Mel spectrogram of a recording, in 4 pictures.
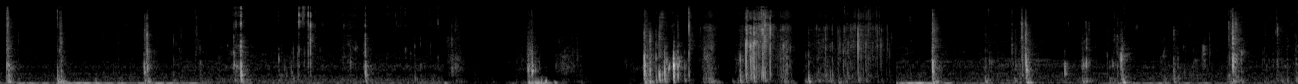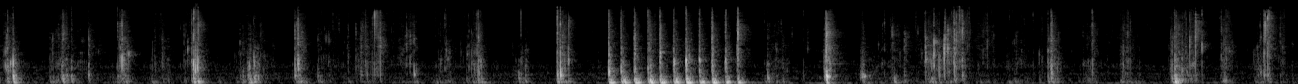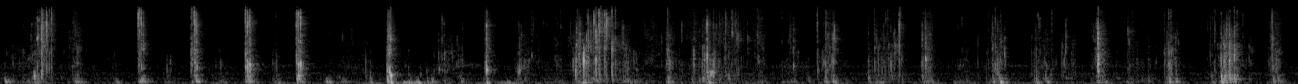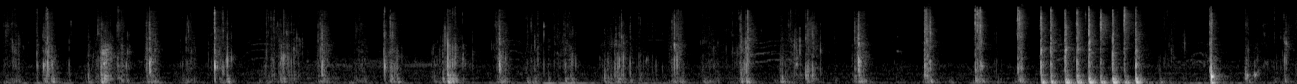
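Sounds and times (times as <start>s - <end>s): slime clicking and popping: 39.4s - 51.9s.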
